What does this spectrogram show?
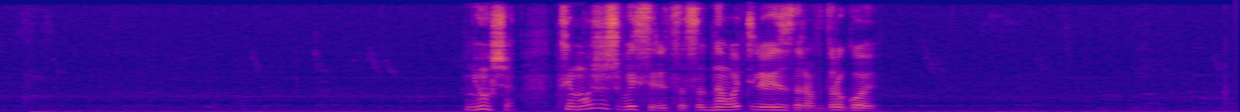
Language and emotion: Russian, positive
